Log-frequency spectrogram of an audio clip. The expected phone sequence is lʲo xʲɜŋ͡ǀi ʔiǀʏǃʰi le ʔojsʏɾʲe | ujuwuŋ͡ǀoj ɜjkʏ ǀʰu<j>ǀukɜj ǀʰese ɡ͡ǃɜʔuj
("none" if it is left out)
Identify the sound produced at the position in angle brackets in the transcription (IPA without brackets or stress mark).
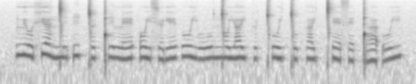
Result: j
